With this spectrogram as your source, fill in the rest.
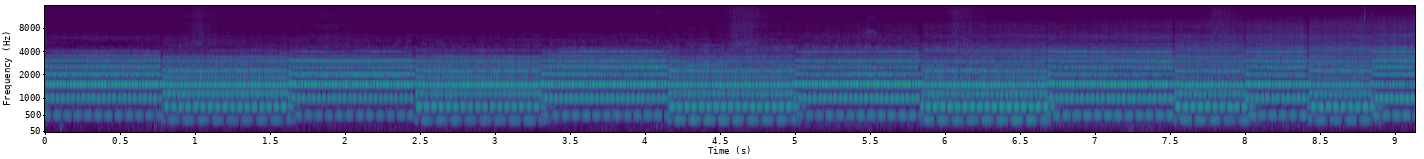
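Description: A fire engine's two-tone siren blares loudly, alternating between high and low notes.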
